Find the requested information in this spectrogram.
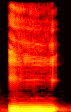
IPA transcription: i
